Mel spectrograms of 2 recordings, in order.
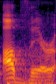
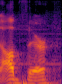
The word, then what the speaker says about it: Abwehr: The thing about Abwehr is, or Abwehr, I think that's how you pronounce it in German, Abwehr.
